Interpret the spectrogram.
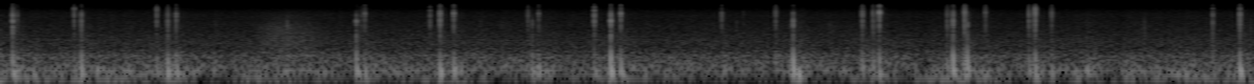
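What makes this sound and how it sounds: Long pink nails tap and click along the metal frame and handles of a small metal eyelash curler held in both hands. Sharp, bright, quickly fading clicks come in irregular single and paired bursts over a soft, steady low background hiss.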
